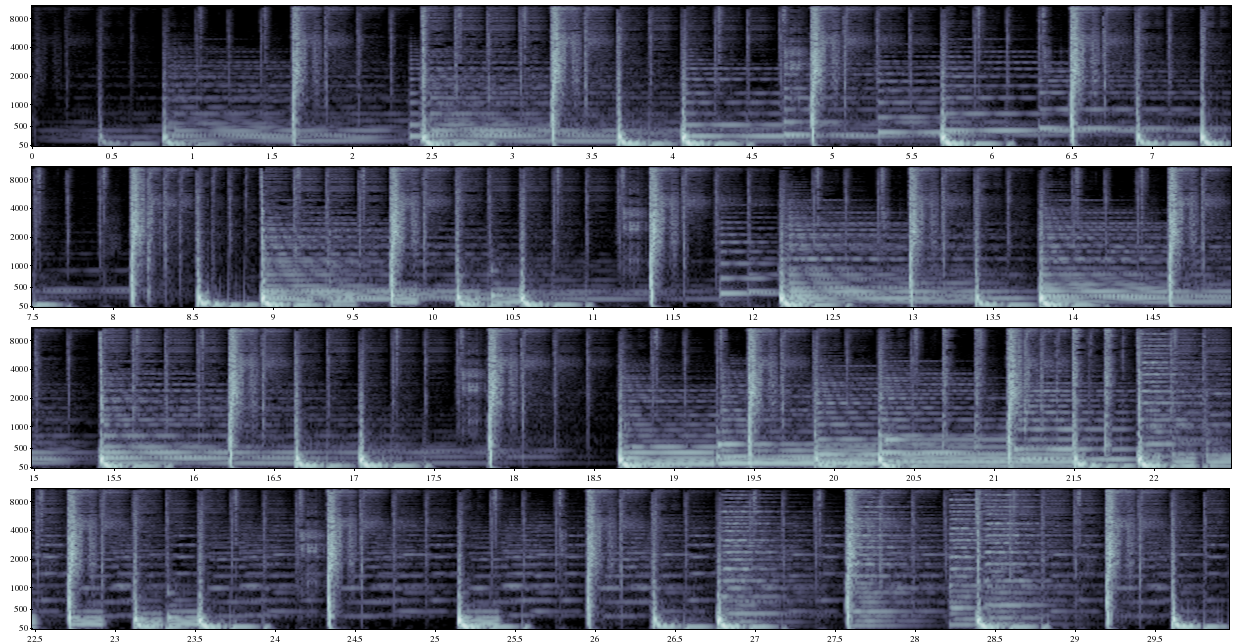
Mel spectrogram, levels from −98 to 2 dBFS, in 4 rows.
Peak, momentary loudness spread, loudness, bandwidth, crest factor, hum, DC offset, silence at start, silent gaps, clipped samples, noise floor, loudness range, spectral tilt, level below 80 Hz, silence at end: -2 dBFS; 17 LU; -25 LUFS; 11 kHz; 22 dB; none; under 0.1%; 0.4 s; none; under 0.1%; -52 dBFS; 2 LU; -4.5 dB/octave; -38 dBFS; 0 s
